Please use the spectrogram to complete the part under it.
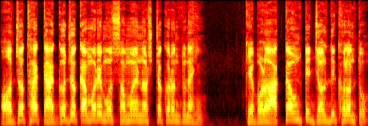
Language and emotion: Odia, angry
